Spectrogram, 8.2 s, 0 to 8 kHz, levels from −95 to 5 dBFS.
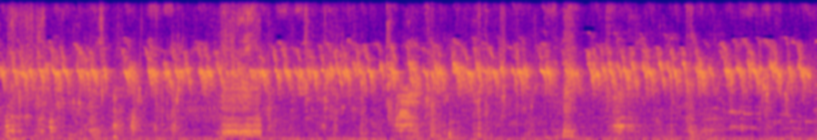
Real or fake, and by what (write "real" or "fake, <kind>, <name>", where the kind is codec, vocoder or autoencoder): real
